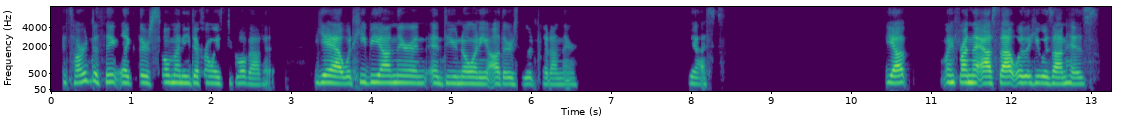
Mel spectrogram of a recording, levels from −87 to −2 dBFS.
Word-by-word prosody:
It's 220 - -12
hard 235 +5 -1
to 240 -4 0
think, 225 +2 -3
like, 205 -3 -1
there's 205 -5 -2
so 220 0 -4
many 205 -2 0
different 200 0 -3
ways 185 -2 -3
to 205 - -16
go 195 +1 -5
about 170 -3 -4
it. - - -14 0.5
Yeah, 210 -2 +4
would 190 +1 -2
he 225 - -3
be 220 +1 +1
on 210 0 +3
there, 210 -1 0
and 195 -1 -4
and 195 -2 -4
do 200 - -7
you 195 - -2
know 190 0 +1
any 180 -1 -1
others 180 -1 -2
you 175 - -9
would 175 - -7
put 175 -1 -8
on 170 0 -6
there? 170 -1 -11 1.4
Yes. - - -9 2.0
Yep. 210 0 +4 0.4
My 220 0 0
friend 215 0 +4
that 210 - +5
asked 195 0 +5
that, 195 -1 +7
whether 200 0 +1
he 200 0 -3
was 195 -1 0
on 185 0 +3
his 180 -3 -4
200 Hz, 200 wpm, -24 LUFS, 185-210 Hz, 2.0 s, that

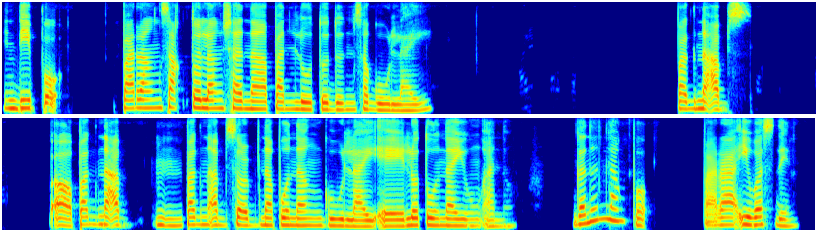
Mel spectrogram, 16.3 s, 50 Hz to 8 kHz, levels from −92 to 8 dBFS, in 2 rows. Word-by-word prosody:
Hindi 215 0 +2
po. - - -2 0.5
Parang 220 0 +1
sakto 230 0 0
lang 210 -1 +2
siya 205 -1 +2
na 195 -1 +3
panluto 190 -1 0
dun 175 0 -3
sa 185 - 0
gulay. 165 +2 -2 2.4
Pag 200 0 -1
na-abs 180 -3 0 1.2
Oo, 185 -2 +4
'pag 200 +4 -2
naab 195 -3 +1 0.3
mm, 175 -1 -3
'pag 200 +1 0
na-absorb 190 -1 0
na 190 - +3
po 190 +1 +1
ng 180 -1 0
gulay, 165 -3 +2
eh, 165 0 +3
luto 190 0 +3
na 180 -1 +2
yung 170 -1 -2
ano, 165 +2 -8 0.5
ganun 275 +10 +2
lang 300 -1 0
po - - -4 0.5
para 195 0 +1
iwas 205 -1 +3
din. 170 0 -4
190 Hz, 125 wpm, -15 LUFS, 175-205 Hz, 2.4 s, Oo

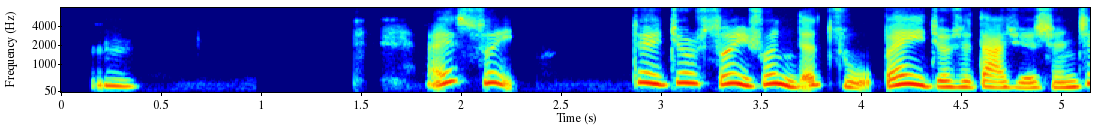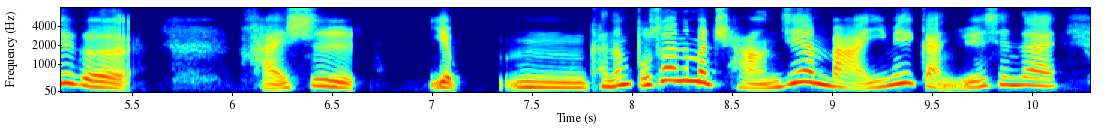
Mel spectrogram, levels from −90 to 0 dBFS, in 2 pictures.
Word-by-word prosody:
嗯。 240 -4 -5 1.4
诶？ 360 - +1
所 385 -4 -2
以 325 - -2 0.5
对， 350 -4 +3
就 350 +4 +2
所 320 0 +1
以 290 - +5
说 320 +6 +2
你 265 - +5
的 - - -1
祖 200 -9 -6
辈 285 +3 +5
就 210 -1 0
是 200 -1 -2
大 205 -3 0
学 175 -2 -3
生， 190 +1 -2
这 335 +10 +2
个 195 -9 +2 0.5
还 - - -5
是 210 -2 0 0.3
也 - - +1 0.3
嗯， 185 -3 0
可 215 - -5
能 280 +6 +4
不 275 - 0
算 440 +7 +3
那 425 - +4
么 375 - +6
常 170 - -3
见 350 - +4
吧， 160 - 0
因 205 +8 -3
为 335 - +3
感 - - -4
觉 220 - -2
现 270 +1 -1
在， 250 -3 0
245 Hz, 225 characters per minute, -19 LUFS, 195-315 Hz, 1.4 s, 么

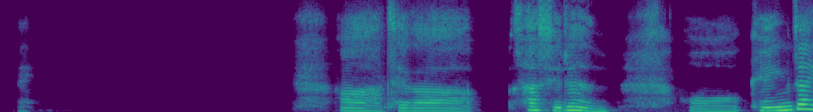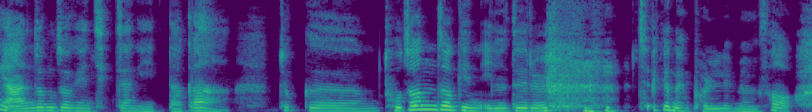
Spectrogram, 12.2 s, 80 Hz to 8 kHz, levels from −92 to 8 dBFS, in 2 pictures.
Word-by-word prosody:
네. - - -25 2.3
아. 195 -2 -5
제가 190 -2 -5 0.3
사실은 230 - 0 0.6
어 175 -2 -11
굉장히 245 +7 +4
안정적인 195 +1 +2
직장에 180 0 -6
있다가 160 +3 -3 0.4
쪼끔 185 -5 -6
도전적인 260 -3 +4
일들을 190 +2 +1 0.7
최근에 240 -7 0
벌리면서 175 +2 -4
195 Hz, 180 characters per minute, -25 LUFS, 180-220 Hz, 2.3 s, 굉장히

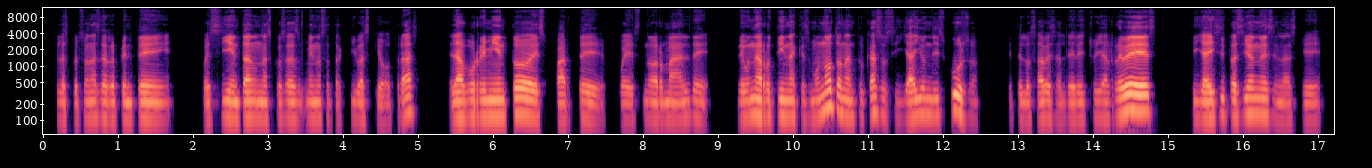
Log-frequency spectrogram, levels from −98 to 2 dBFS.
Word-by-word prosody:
que 110 - -14
las 110 - -5
personas, 110 +1 -7
de 115 -1 -1
repente, 110 0 -1 0.4
pues, 105 +1 -7
sientan 115 0 +2
unas 110 -1 -3
cosas 110 0 -5
menos 110 0 -5
atractivas 105 0 -9
que 105 -1 -13
otras. 140 +8 -3 0.4
El 110 - -1
aburrimiento 120 +2 +4
es 115 0 -2
parte, 105 0 -4 0.2
pues, 105 0 -7
normal 110 0 -4
de 115 -3 -7 0.4
de 115 - -5
una 120 +2 +3
rutina 120 0 -1
que 110 - -14
es 110 - -17
monótona, 140 +3 +1
en 115 - -4
tu 115 0 -16
caso, 130 -1 -2
si 110 -1 -20
ya 115 0 +2
hay 125 +2 +1
un 130 -1 -3
discurso 125 -3 0 0.4
que 100 - -24
te 105 +1 -11
lo 105 - -6
sabes 110 +1 -3
al 105 0 -13
derecho 110 +1 -7
y 115 - -8
al 110 - -5
revés. 150 +3 +9 0.5
si 115 - -9
ya 110 - +3
hay 110 0 +5
situaciones 125 +1 -1
en 110 - -9
las 105 0 -10
que, 105 -1 -10
110 Hz, 175 wpm, -24 LUFS, 105-120 Hz, 0.5 s, revés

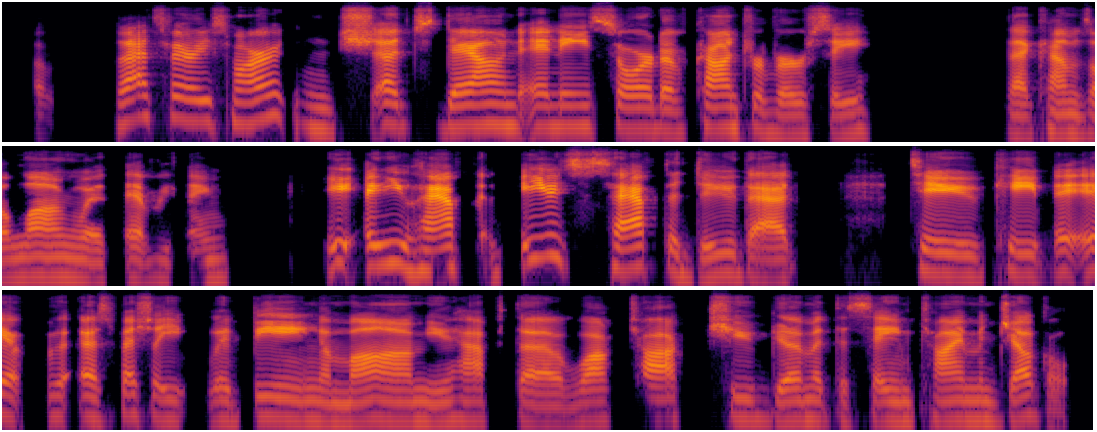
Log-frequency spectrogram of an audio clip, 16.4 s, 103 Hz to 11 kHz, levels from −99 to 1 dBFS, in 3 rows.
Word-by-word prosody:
Oh, - - -22 0.3
that's 245 0 0
very 215 -3 -2
smart 200 +5 -3
and 160 -3 -22
shuts 185 -4 +1
down 180 +2 +2
any 175 0 +3
sort 160 -1 -3
of 150 0 -5
controversy 135 -5 -2 0.7
that - - -1
comes 130 -1 -3
along 135 +1 -3
with 115 -3 -7
everything, 120 +1 -7 0.5
a 435 +1 +6
and 205 - +6
you 210 - 0
have 180 +2 +8
to 145 - -10
you 290 +2 +5
just 240 - -3
have 200 +1 +5
to - - -10
do 140 +3 -4
that - - +3 0.6
to 155 -5 +6
keep 150 -2 +5
i - - +1
it, - - +4
uh, - - -13
especially 145 -1 -3
with 140 -1 -9
being 150 -3 +4
a 130 - -6
mom, 135 +1 -1
you 130 +2 -6
have 135 - -5
to 115 -3 -2
walk, 135 +3 -4
talk, 150 -2 -3
chew 150 -1 -2
gum 140 0 -5
at 140 - -6
the - - -15
same 135 0 -1
time 140 +1 -2
and 140 - -13
juggle. - - -2
145 Hz, 185 wpm, -23 LUFS, 135-175 Hz, 0.7 s, have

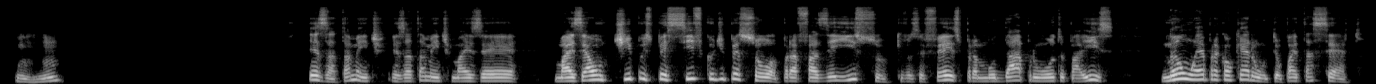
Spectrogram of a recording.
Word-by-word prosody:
Uhum. 140 - -6 2.5
Exatamente, 170 -1 -1
exatamente. 155 +3 -4
Mas 155 0 -2
é 160 -1 +1 0.3
mas 155 +2 +4
é 195 - +4
um 210 0 +5
tipo 250 +5 +3
específico 250 +3 +2
de 250 +2 -2
pessoa 200 - +2
pra 160 -1 0
fazer 160 +2 0
isso 185 - -2
que - - -13
você 145 0 -8
fez, 200 +8 +2
pra 155 -1 -5
mudar 155 +5 -1
pra 165 - -5
um 155 - 0
outro 165 +1 -1
país, 160 +5 -1 0.4
não 225 +6 +5
é 225 - +4
pra 220 -2 -3
qualquer 215 0 0
um, 155 -6 -1
teu 145 +1 -5
pai 165 0 -2
está 175 +2 -10
certo. 135 - -4
165 Hz, 145 wpm, -20 LUFS, 155-210 Hz, 2.5 s, um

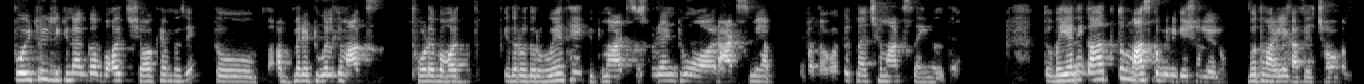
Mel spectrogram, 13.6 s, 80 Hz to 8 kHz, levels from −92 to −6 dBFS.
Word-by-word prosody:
Poetry 245 +3 +5
लिखना 235 -1 0
का 235 - +3
बहुत 225 +1 +2
शौक़ 200 +1 -1
है 215 - -2
मुझे, 195 -1 -6 0.2
तो 190 -2 -3 0.3
अब 210 -1 -2
मेरे 210 0 0
12 210 0 -2
के 225 - -2
मार्क्स 205 - +2 0.4
थोड़े-बहुत 190 -1 +1 0.4
इधर-उधर 195 -1 -1
हुए 215 +3 +2
थे 250 -1 -3
क्योंकि 195 -4 -14
मैं 190 - +1
आर्ट्स 185 0 -1
स्टूडेंट 215 0 -5
हूँ 220 - -3
और 180 0 0
आर्ट्स 185 0 0
में 200 - -6
आपको 185 - -12
पता - - -12
होगा - - -7
कि 470 - -4
उतना 205 - -7
अच्छे 200 +1 -4
मार्क्स 185 +3 -2
नहीं 170 0 -10
मिलते। 315 - -14 0.9
तो 205 - -6
भैया 210 +2 +6
ने 255 - -1
कहा 255 +2 +8
कि, 260 - -7
तुम 305 -4 +1
मास - - +10
कम्युनिकेशन 200 -4 -2
ले 175 - -2
लो, 165 - -15 0.2
वो 210 - +1
तुम्हारे 200 -3 +2
लिए 195 - 0
काफ़ी 175 0 -5
अच्छा 175 -1 -5
होगा। 170 - -6
200 Hz, 220 wpm, -24 LUFS, 190-225 Hz, 0.9 s, मास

